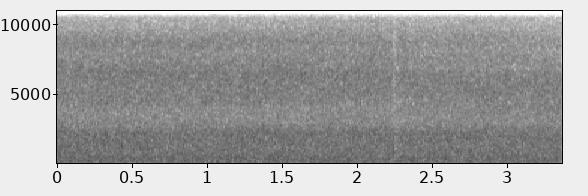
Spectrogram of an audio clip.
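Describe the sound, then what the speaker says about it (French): Cascade d'Ars, a series of three waterfalls dropping about 150 metres, roars steadily in the rain as a loud, unbroken wash of falling water with no voices. "les chutes d'Ars sous la pluie, ça ressemble à ça"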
